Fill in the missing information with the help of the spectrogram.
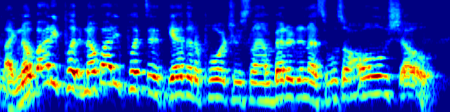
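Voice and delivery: high, loud hyped-up boasting; hyped bragging. Real, not acted. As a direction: pump it up like you crushed it. Bragging about their slam performance.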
